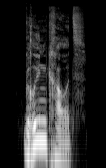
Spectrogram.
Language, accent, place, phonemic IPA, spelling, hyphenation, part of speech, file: German, Germany, Berlin, /ˈɡʁyːnˌkʁaʊ̯t͡s/, Grünkrauts, Grün‧krauts, noun, De-Grünkrauts.ogg
- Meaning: genitive singular of Grünkraut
